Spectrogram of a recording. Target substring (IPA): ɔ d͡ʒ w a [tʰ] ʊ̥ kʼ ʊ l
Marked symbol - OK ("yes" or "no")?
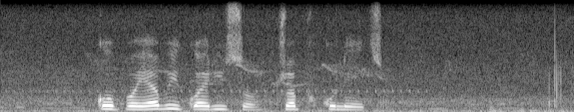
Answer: no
